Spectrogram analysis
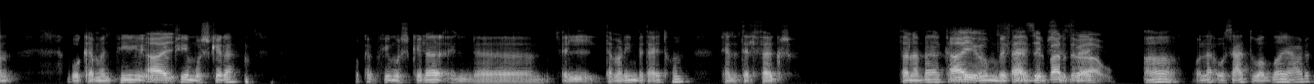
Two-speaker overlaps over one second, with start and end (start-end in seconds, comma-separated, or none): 9.5-11.2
